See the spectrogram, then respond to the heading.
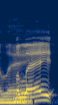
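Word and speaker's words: Milei: Malay.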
